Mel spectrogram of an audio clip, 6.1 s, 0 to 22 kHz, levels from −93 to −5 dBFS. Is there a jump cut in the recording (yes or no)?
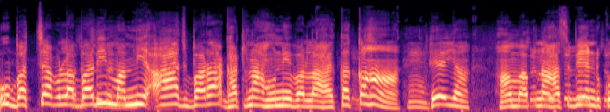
no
